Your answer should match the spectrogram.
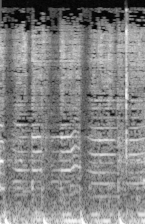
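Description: Electronic dance music with a steady kick-drum beat playing loudly from a car radio inside the cabin.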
